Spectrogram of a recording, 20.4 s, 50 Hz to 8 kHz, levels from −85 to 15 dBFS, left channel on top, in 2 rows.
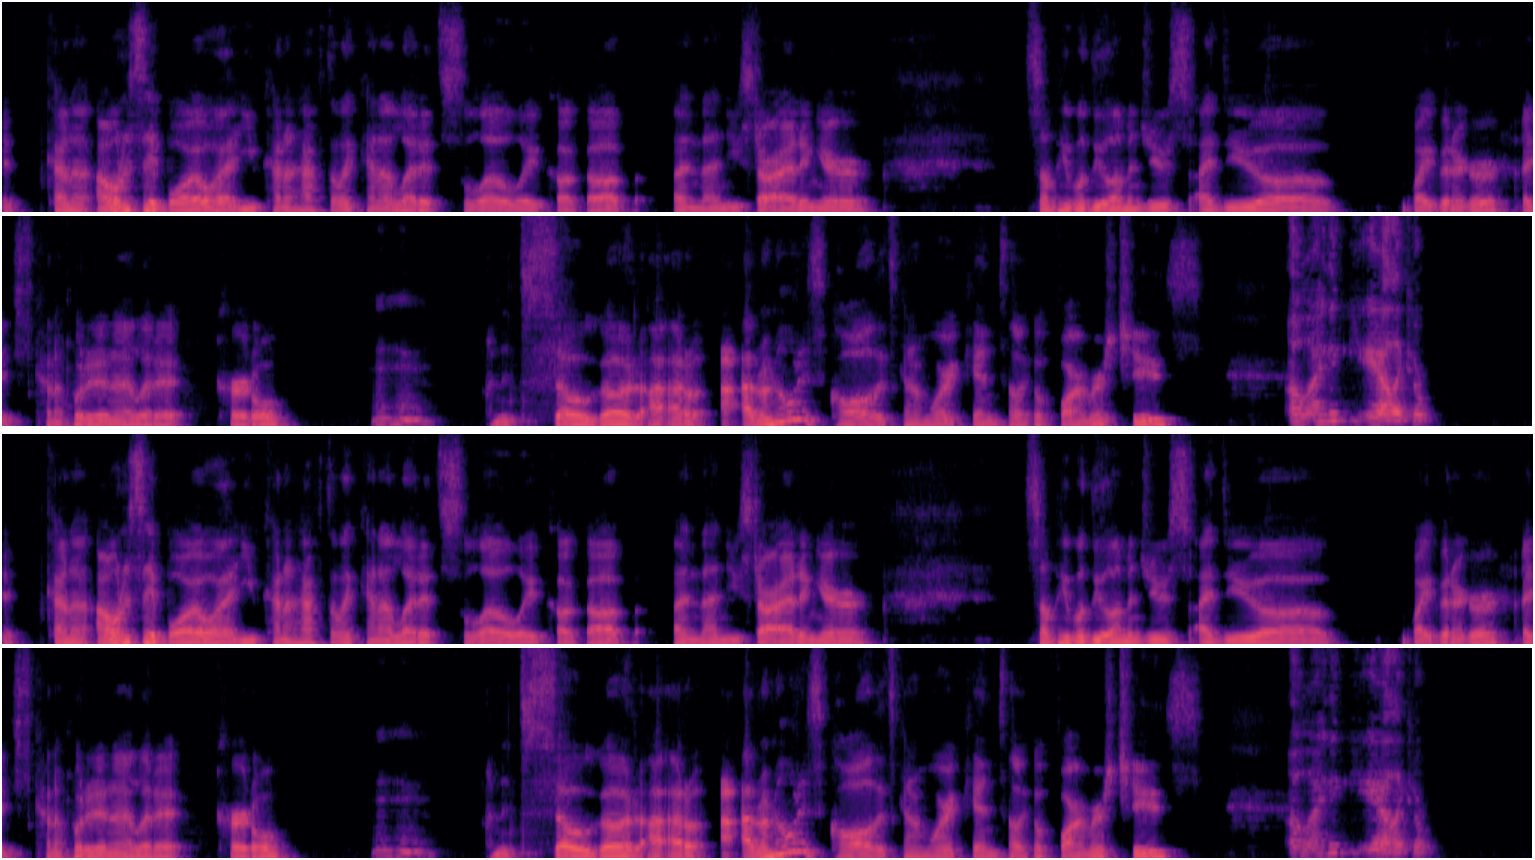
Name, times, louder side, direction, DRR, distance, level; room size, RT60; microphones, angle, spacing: voice 1, 0.0-4.1 4.5-6.4 6.8-8.9 9.4-12.1 13.4-18.2, right 1 dB, 10° right, 0.3 m, -28 dB
voice 2, 12.7-13.1 13.7-14.0 18.8-19.7, left 4 dB, 40° left, 1.0 m, -33 dB
4.6 x 2.3 x 2.5 m
head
